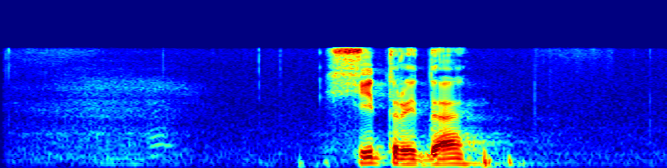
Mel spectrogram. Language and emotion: Russian, neutral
